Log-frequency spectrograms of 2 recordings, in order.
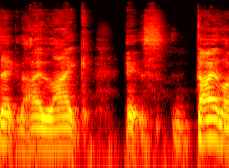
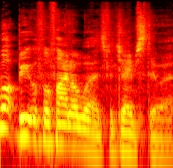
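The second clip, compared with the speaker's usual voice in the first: usual speaking voice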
